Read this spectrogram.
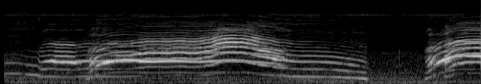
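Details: Cats threatening each other: a long, rising-and-falling moaning yowl lasting nearly three seconds, a brief pause, then another yowl starting with an upward sweep.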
